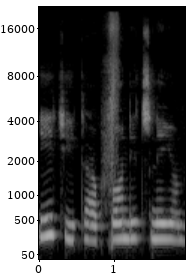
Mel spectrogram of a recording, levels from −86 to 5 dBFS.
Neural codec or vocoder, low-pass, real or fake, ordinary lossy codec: none; none; real; none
